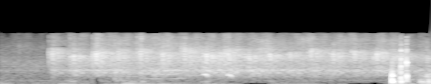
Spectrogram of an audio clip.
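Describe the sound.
An audience applauds to welcome a speaker at a talk on HIV healthcare: steady clapping that starts abruptly after a short silence, holds for a few seconds and ends with a few louder single claps.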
